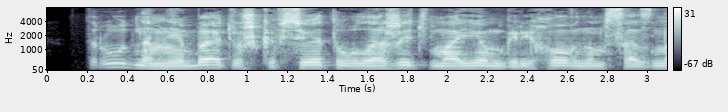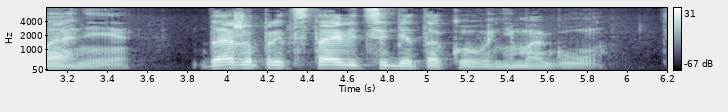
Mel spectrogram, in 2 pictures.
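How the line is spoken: Heavy heartfelt sigh. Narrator (Russian): тяжко вздохнул я из глубины души

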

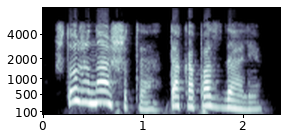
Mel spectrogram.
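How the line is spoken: Cheerful. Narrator (Russian): весело проговорил Алферов

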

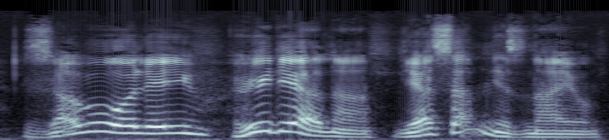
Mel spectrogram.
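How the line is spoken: Loud guffawing. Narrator (Russian): Разин громко заржал

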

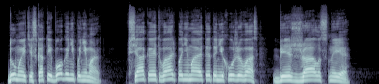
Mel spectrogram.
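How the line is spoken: Old woman shouting angrily. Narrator (Russian): бабушка гневно закричала на них

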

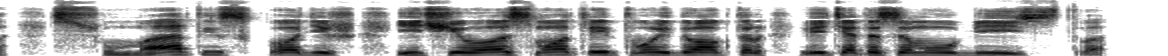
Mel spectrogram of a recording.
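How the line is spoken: Angry shouting. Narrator (Russian): Марина сердито кричала

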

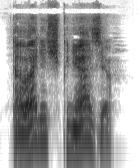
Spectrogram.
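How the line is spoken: Dry, official voice. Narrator (Russian): сухо, казенным голосом заговорил председатель

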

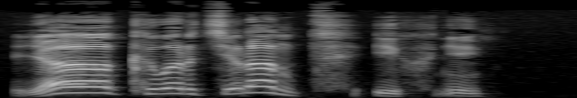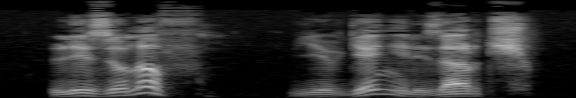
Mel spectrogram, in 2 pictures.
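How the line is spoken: Calm explanation. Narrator (Russian): спокойно пояснил непонятно кто

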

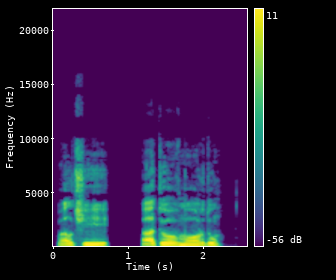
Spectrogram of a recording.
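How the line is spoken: Very calm, unthreatening. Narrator (Russian): сказал он очень спокойно, без угрозы

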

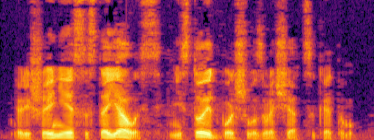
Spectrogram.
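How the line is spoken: Dry, curt. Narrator (Russian): Домбровский сухо сказал

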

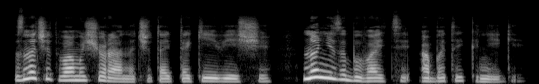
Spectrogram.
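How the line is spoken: Calm remark. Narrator (Russian): спокойно заметил

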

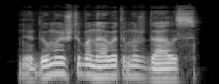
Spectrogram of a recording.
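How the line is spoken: Muttered. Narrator (Russian): пробормотал он

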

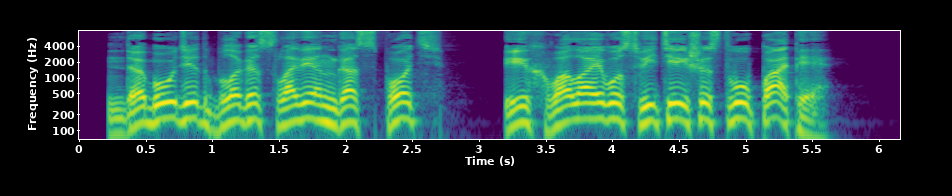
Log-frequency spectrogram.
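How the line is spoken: Loud, clear declaration. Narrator (Russian): произнес он громко и отчетливо

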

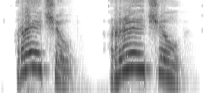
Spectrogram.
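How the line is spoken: Sharp shout. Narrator (Russian): резко закричал он

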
